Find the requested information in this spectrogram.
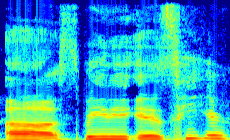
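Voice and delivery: slow, lazy announcement; mock slow arrival announcement; slow drawl. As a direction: drag it out slowly. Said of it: "just be like".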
